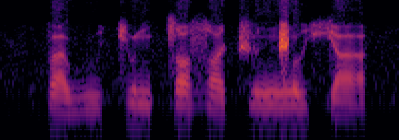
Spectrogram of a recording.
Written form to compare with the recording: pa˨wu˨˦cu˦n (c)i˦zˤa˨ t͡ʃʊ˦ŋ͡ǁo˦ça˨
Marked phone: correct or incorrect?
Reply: correct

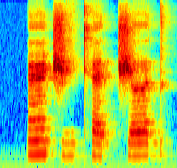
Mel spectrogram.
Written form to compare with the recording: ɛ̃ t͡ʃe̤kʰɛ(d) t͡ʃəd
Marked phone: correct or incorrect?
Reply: correct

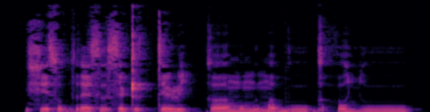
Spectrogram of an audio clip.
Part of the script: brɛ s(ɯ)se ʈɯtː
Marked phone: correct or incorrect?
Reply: correct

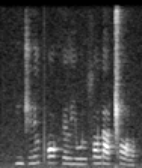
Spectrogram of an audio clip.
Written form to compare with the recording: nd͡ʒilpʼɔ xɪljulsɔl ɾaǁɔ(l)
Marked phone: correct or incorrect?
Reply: correct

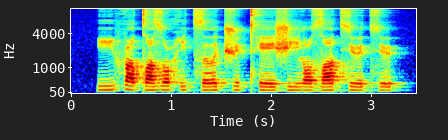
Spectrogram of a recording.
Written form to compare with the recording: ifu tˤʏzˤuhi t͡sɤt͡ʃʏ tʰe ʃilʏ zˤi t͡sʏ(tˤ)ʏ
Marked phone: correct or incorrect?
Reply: incorrect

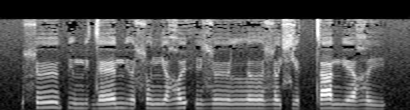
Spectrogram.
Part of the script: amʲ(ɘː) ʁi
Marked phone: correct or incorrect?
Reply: incorrect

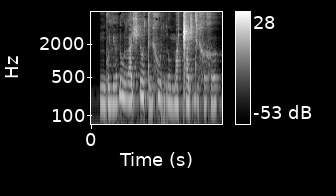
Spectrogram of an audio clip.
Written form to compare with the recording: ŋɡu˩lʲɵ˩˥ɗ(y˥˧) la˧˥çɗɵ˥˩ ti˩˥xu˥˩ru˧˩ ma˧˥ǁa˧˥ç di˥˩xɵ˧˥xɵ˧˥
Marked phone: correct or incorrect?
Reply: incorrect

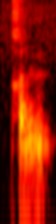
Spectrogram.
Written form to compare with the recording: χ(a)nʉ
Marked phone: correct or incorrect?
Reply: correct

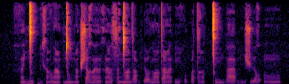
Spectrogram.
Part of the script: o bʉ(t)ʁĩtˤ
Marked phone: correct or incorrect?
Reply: incorrect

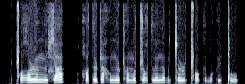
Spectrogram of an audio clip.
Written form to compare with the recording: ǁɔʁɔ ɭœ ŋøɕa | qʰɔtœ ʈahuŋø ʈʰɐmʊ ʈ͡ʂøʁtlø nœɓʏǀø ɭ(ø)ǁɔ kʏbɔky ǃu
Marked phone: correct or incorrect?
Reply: correct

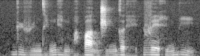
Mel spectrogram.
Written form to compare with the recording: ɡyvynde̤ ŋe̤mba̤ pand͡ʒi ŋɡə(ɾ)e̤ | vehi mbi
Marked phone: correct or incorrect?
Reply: correct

